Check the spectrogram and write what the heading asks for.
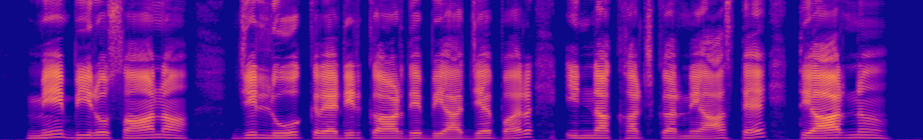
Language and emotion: Dogri, surprised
